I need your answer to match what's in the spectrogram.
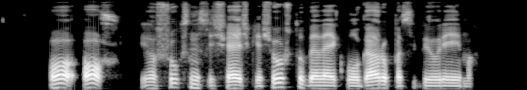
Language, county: Lithuanian, Klaipėda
